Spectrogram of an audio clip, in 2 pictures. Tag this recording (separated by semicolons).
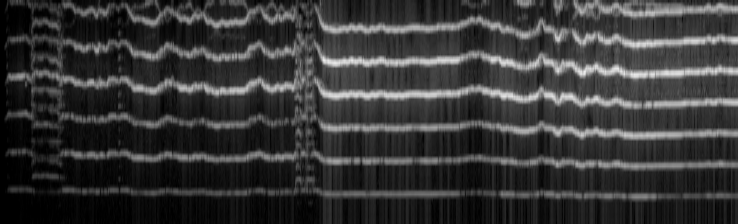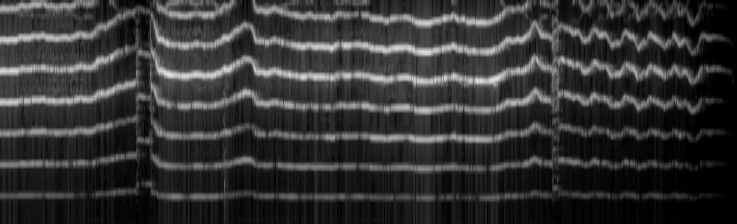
insect; Mosca; fly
